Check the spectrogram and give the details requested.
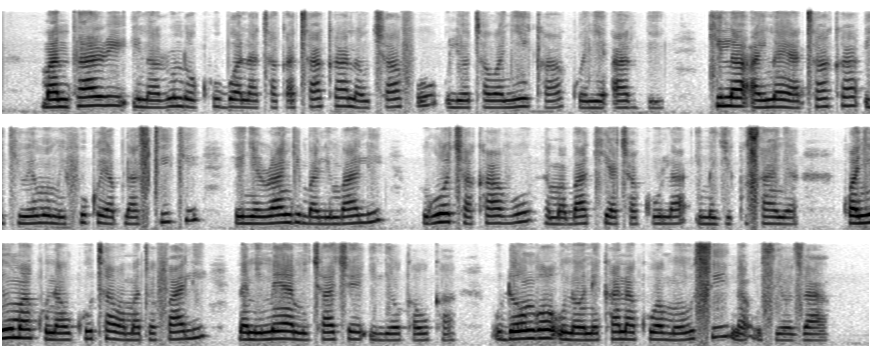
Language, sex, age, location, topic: Swahili, female, 18-24, Nairobi, government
